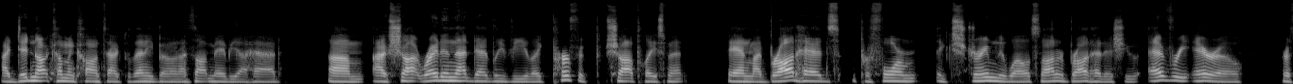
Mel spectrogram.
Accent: American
